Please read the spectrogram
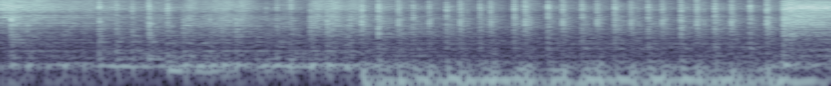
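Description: Drum kit played fast and dense, with snare rolls over bass drum, in an asymmetrical avant-garde jazz piece. From about two seconds in, the low end gets heavier and louder. A steady low tone runs underneath.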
